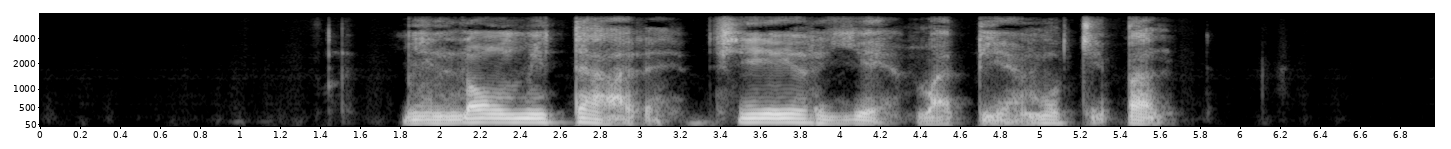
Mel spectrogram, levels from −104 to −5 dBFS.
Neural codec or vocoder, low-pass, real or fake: codec, 16 kHz, 2 kbps, FreqCodec, larger model; 7.2 kHz; fake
